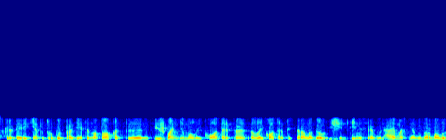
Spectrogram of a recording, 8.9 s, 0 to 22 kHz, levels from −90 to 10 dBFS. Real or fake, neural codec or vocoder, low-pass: fake; codec, 24 kHz, 3.1 kbps, DualCodec; 3.6 kHz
